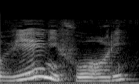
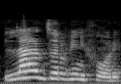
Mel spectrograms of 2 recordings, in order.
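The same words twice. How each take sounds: First: Said in the usual way. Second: Loud, slowed call with the name up front; commanding call. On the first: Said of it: "Se avesse solo detto". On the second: Retold or imitated. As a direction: call Lazzaro out of the tomb with authority. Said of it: "Gesù ha detto".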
